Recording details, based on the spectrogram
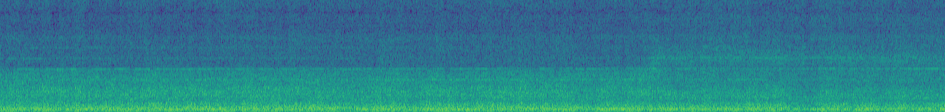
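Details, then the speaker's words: Truck engine, first run with the radiator filled and bled, before a ring break-in drive: steady, even roar with no knocks or ticks; the engine runs smoothly. "So, we're going to start it up, let it run for a few couple minutes maybe. um make sure nothing's wrong"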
